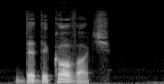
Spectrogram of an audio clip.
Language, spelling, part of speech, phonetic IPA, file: Polish, dedykować, verb, [ˌdɛdɨˈkɔvat͡ɕ], Pl-dedykować.ogg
